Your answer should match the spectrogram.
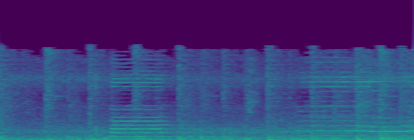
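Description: Road traffic noise with a short vehicle horn toot about half a second in, under background music.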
